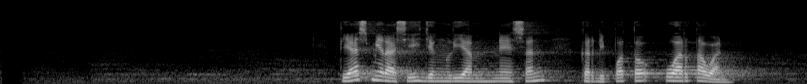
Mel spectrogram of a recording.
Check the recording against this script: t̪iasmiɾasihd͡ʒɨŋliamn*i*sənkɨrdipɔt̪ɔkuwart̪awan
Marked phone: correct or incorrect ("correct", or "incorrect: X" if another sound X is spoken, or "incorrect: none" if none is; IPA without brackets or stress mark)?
incorrect: ɛ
